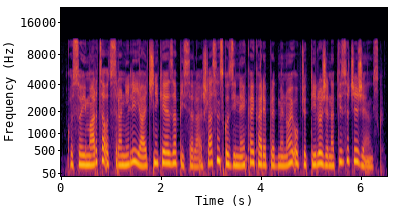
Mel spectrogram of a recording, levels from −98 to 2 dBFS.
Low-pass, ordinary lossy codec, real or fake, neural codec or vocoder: 10.8 kHz; none; real; none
